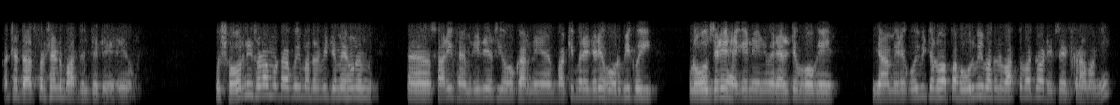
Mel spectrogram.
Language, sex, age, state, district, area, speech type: Punjabi, male, 45-60, Punjab, Mansa, urban, conversation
